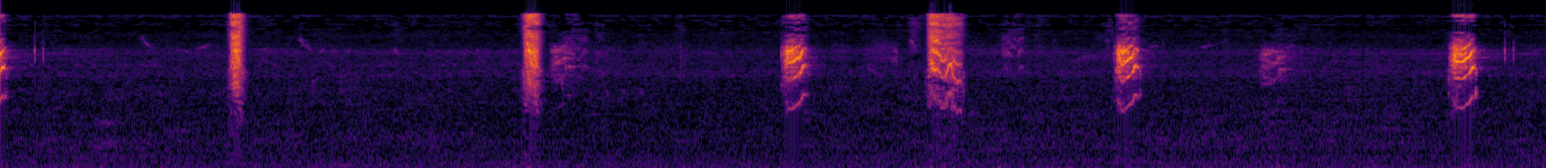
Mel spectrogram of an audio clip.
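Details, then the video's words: Female Double-collared seedeater calling to excite the male: short, sharp, very high chirps given singly at uneven gaps of one to two seconds, seven notes in all, over a quiet, steady background hiss. "Piado de Fêmea de Coleiro para Esquentar o Macho"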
